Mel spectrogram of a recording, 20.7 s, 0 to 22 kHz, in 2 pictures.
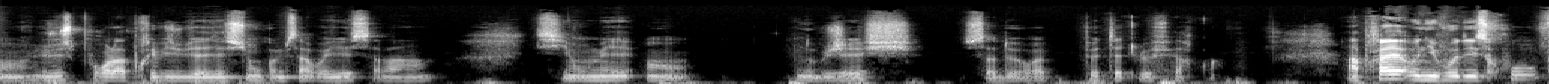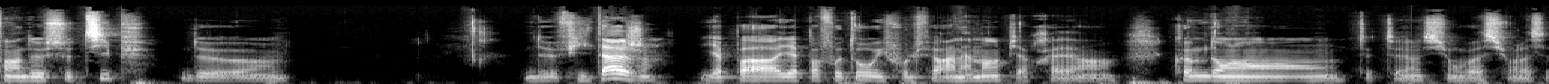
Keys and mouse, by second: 0.8 a, 4.3-5.7 drag, 5.7-8.9 shift+middle drag, 8.9 click, 18.4 click, 19.6 click.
